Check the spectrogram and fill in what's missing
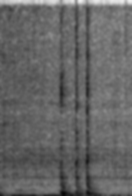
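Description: Udad palya cooking in oil in a pan, a steady soft sizzle with a few sharp clinks of a spoon against the pan partway through.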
